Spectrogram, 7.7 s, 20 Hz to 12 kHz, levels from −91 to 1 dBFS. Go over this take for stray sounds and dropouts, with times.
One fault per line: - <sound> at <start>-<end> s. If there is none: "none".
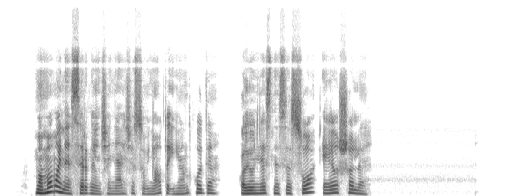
none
